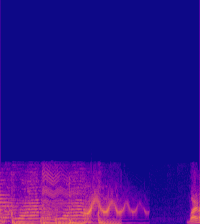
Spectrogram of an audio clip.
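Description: Upbeat comic title jingle with bass notes and sustained tones, ending about a second in with a wavering, gliding tone; it stops abruptly, and after a short silence a man starts speaking at the very end.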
